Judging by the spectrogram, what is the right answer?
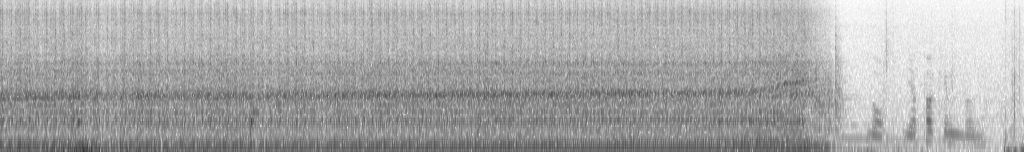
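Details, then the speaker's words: XGR four-cylinder on its first ride, cold start on choke, with the owner still testing injection richness. Uneven, stumbling beat with a hollow, lopsided exhaust like a dead cylinder before shut-off. Misfire cause unconfirmed. "moi je sais pourquoi ça fait c'est vraiment chelou ce bruit he arrêtons le massacre"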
